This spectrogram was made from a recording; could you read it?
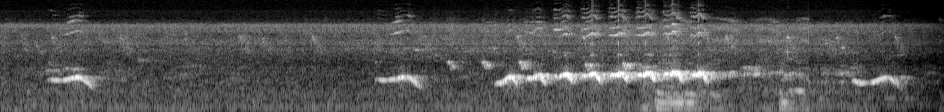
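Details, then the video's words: Male Asian koel gives a courtship call to attract females as crows start nesting: single clear whistled notes a few seconds apart, then a fast run of rising whistles building in pace and pitch, with fainter high chirps behind. "Asian Koel Call | Koel Sound | Koel Bird Singing | Koyal Ki Awaj |कोयल की आवाज | कोकिळा | Courtship"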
